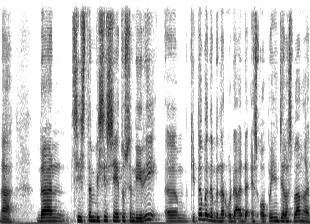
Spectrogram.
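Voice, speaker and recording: At a very fast pace, a man with a Makassar accent speaks in a high pitch with ordinary pitch variation. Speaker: content creator and entrepreneur. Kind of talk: interview conversation.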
